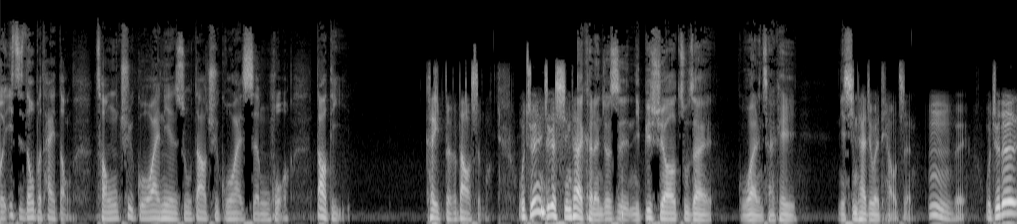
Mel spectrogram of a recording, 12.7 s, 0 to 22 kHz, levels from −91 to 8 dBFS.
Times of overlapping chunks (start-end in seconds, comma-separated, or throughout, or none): none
